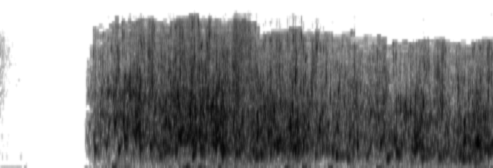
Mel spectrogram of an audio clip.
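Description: Water splashes and swirls steadily.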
